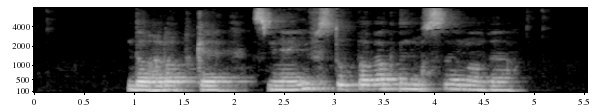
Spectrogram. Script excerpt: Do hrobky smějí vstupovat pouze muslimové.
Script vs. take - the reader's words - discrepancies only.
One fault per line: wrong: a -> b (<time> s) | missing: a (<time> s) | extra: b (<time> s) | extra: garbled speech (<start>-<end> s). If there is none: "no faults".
missing: pouze (3.6 s)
